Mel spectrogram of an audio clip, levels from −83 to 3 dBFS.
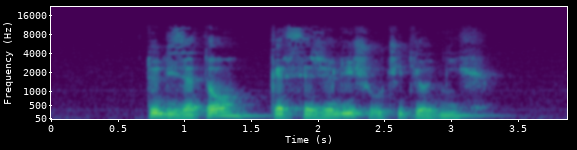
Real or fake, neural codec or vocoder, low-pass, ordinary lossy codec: fake; vocoder, 44.1 kHz, 128 mel bands every 256 samples, BigVGAN v2; 19.8 kHz; MP3, 48 kbps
